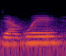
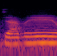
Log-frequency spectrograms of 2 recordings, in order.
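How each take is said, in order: First: The middle consonant is a w sound. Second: The middle consonant is a v sound. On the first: It follows ancient Hebrew pronunciation. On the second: It follows modern Hebrew pronunciation.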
